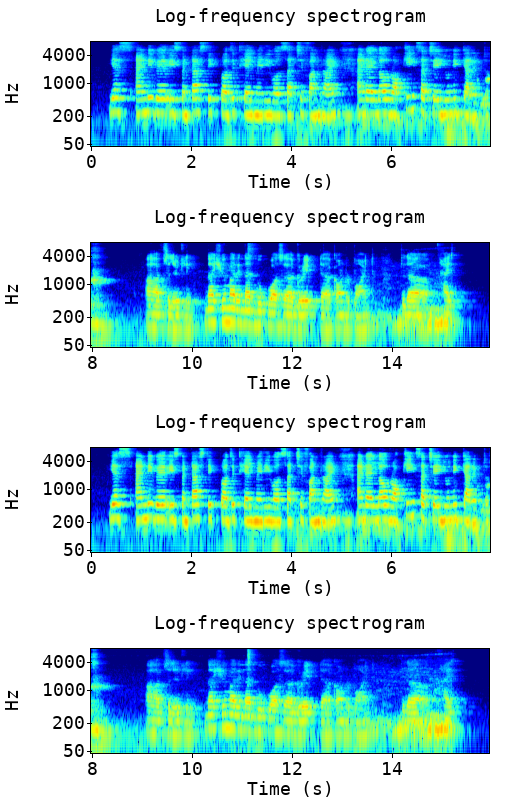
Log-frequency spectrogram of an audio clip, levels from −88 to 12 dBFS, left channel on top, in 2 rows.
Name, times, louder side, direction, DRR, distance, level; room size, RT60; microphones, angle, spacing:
voice 1, 0.4-8.3 13.7-15.2, right 3 dB, 30° right, 0.3 m, -24 dB
voice 2, 7.8-8.3 9.1-13.6 14.2-15.2, left 3 dB, 50° left, 0.5 m, -26 dB
9.2 x 3.5 x 3.3 m
head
